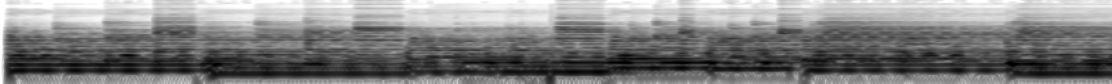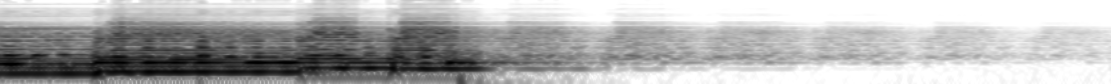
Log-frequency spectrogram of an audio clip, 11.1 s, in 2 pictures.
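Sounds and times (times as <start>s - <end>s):
dry guitar loop: 0.3s - 8.4s.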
